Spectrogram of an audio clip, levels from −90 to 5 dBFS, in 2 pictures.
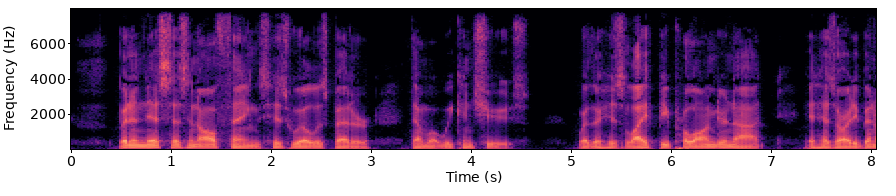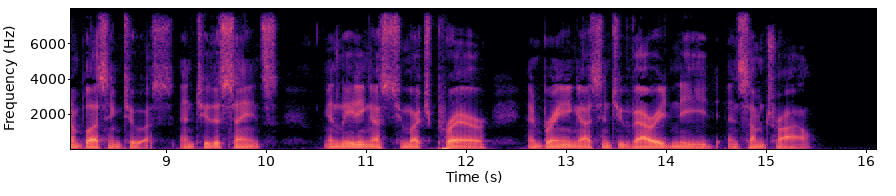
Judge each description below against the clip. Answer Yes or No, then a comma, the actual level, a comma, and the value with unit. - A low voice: Yes, very low, 80 Hz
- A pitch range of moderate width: No, narrow, 2.2 semitones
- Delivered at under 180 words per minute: No, average, 185 wpm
